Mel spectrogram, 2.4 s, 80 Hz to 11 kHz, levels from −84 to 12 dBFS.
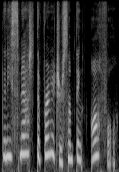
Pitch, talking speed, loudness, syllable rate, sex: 290 Hz, 175 wpm, -17 LUFS, 6.6 syllables/s, female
